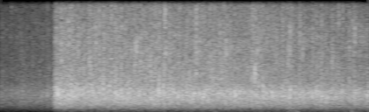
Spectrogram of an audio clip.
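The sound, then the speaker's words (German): Applause from an audience bursts in after a brief quiet moment and continues steadily as a dense, even wash of clapping, loud and sustained to the end, following a talk and before a question session. “Aber erstmal vielleicht nochmal eine Runde Applaus, das war doch super, oder?”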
